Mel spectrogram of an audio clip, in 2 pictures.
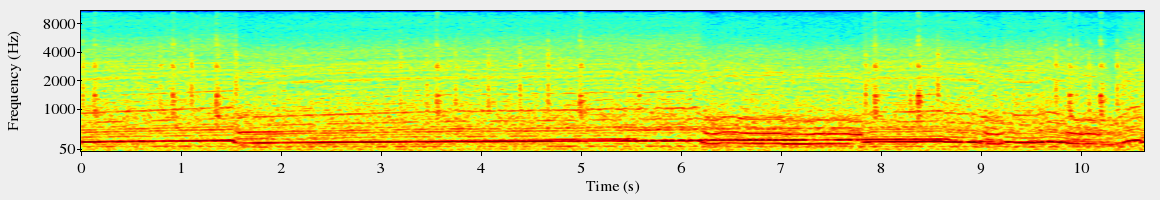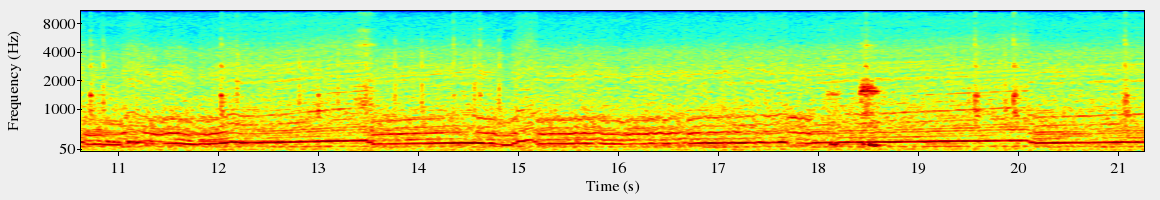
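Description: A racing car engine roars steadily, shifting gears and changing pitch as it speeds up and slows down.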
